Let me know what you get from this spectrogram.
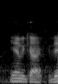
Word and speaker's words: Inagaki: Inagaki, thank you.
